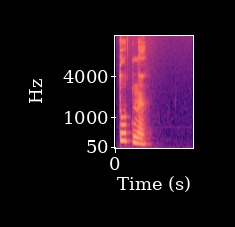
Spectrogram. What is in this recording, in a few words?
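"тутны", Komi, female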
